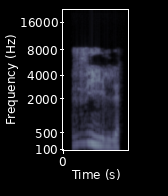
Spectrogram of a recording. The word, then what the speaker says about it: ville: common ones that are not pronounced with the Y sound, but the L sound. Ville.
